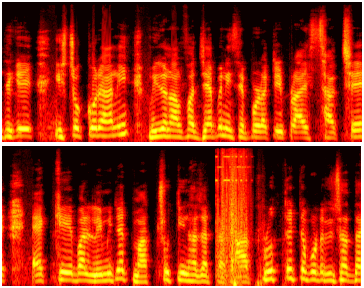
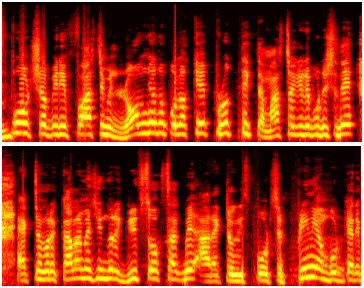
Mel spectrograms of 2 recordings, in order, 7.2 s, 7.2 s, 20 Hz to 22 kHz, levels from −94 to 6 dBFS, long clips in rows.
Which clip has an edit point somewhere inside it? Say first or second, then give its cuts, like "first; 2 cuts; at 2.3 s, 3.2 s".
first; 1 cut; at 5.9 s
